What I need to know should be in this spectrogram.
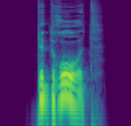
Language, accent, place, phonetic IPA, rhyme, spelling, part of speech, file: German, Germany, Berlin, [ɡəˈdʁoːt], -oːt, gedroht, verb, De-gedroht.ogg
- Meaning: past participle of drohen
